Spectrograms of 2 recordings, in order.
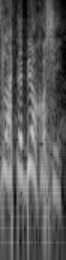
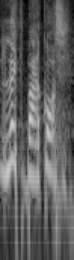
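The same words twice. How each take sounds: First: "Latebiokosi" as one local word, "la-teh-bi-o-ko-shi"; local pronunciation. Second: "late by Koshi" slowly, as three English words; foreigner's pronunciation. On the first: Preacher giving the local name, "Latebiokosi" in its Ghanaian pronunciation. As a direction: run "Latebiokosi" together with open Ghanaian vowels. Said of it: "the local name is". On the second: Returnee trying to act like a foreigner, anglicised slow "late by Koshi". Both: Shown as a demonstration.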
